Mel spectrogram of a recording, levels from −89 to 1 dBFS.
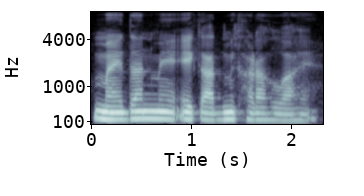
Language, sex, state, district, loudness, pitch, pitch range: Hindi, male, West Bengal, Alipurduar, -17 LUFS, 135 Hz, 130-145 Hz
